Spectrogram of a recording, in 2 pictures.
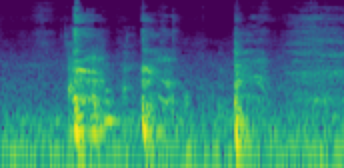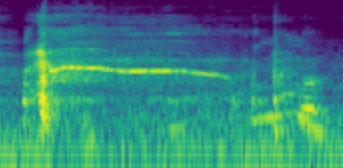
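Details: An adult with a cough lasting a month coughs in short bursts, then gives a strained vocal groan; the patient also reports lung problems, constipation and low back pain.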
